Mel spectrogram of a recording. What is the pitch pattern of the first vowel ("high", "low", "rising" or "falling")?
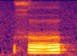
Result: rising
